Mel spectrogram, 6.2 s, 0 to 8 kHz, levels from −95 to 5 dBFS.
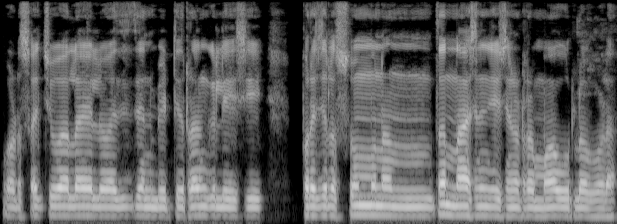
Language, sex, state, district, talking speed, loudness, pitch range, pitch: Telugu, male, Andhra Pradesh, Chittoor, 135 wpm, -20 LUFS, 115-120 Hz, 115 Hz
